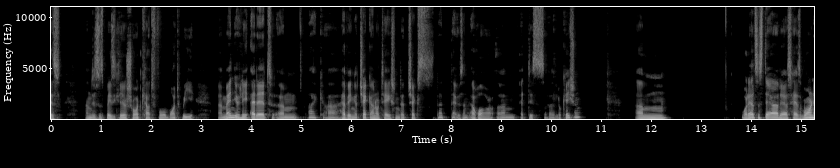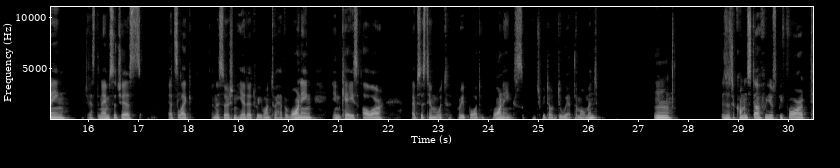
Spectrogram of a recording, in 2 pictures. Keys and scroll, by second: 10.2 super+z, 20.5 BackSpace, 21.6 Escape, 23.3 super+z.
